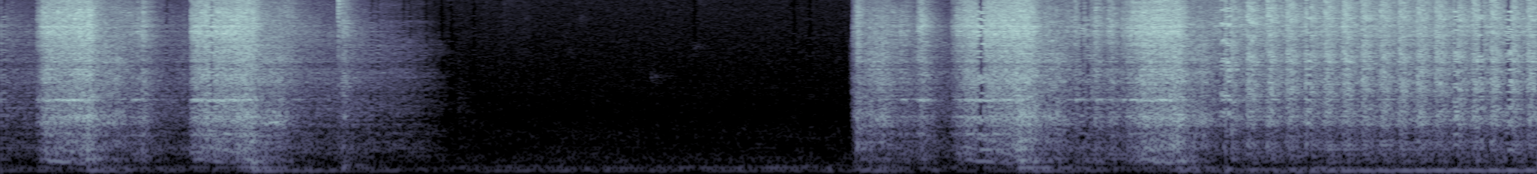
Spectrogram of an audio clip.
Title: Ford Focus bad Starter short from burning up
